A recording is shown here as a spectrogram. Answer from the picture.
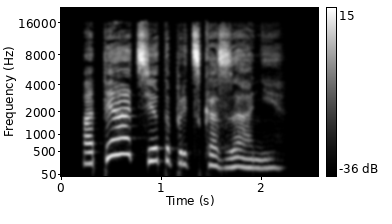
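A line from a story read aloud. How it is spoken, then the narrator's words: Tired drawl. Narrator (Russian): устало протянула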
